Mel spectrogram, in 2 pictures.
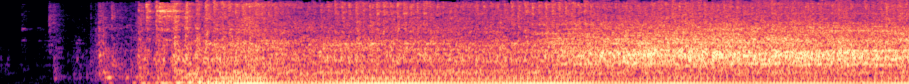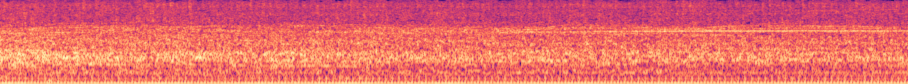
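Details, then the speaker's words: A roughly five-year-old Troy-Bilt pressure washer with a Briggs engine would not start after sitting with bad fuel. After a carburetor cleaning and a temporary homemade gasket, it catches after a brief pull and settles into a steady, even drone with no misses or surging. "see all right you get we got a PR pressure wash that's running great again"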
